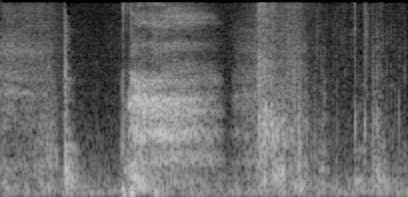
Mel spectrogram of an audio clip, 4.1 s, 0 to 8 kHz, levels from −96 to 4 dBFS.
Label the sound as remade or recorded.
remade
